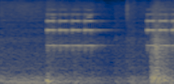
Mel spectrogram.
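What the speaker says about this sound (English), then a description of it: "my wacky watch plays an alarm" A wristwatch alarm in The Amazing Digital Dating Sim chirps in a fast burst of four high electronic beeps, pauses, then starts another burst, loud and close.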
